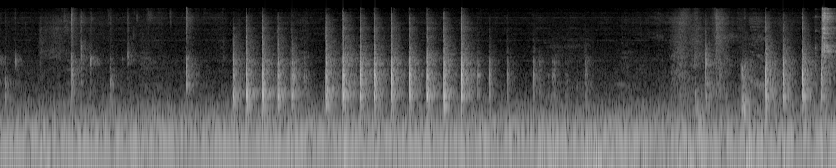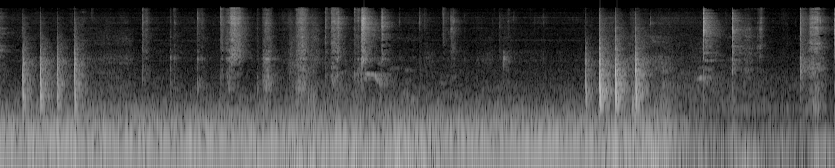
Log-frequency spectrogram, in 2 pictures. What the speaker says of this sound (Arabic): غادي ناخذ مصفات ونصفي داك الخليط باش ما يبقاش فيه تكتلات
